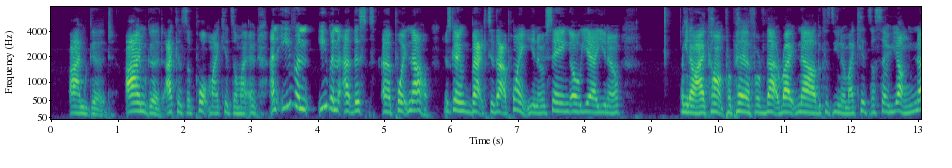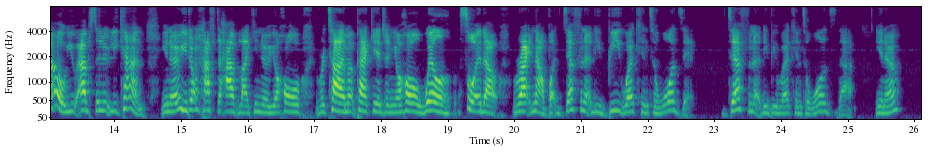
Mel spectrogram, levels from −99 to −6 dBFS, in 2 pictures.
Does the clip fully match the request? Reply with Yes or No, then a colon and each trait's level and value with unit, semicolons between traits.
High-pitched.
Yes: high, 205 Hz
